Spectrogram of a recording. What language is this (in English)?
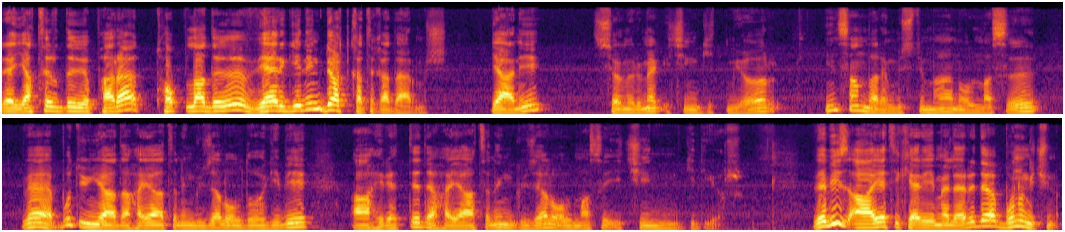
Turkish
